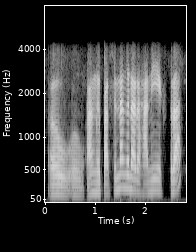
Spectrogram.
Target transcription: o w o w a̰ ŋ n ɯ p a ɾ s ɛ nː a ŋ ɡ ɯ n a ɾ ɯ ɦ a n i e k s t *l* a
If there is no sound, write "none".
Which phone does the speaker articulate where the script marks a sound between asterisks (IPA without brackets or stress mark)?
ɾ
